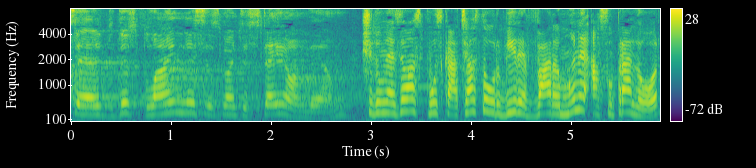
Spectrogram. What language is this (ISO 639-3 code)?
ron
